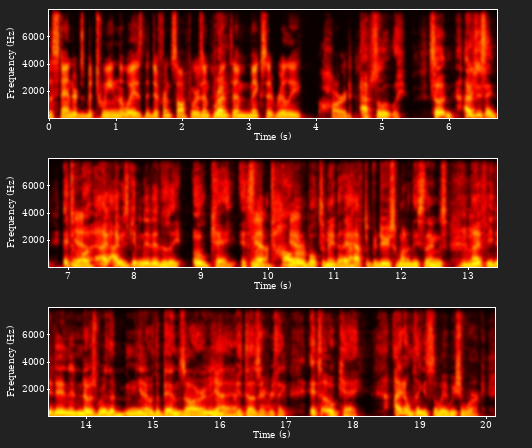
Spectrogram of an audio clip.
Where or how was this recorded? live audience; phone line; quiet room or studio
quiet room or studio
